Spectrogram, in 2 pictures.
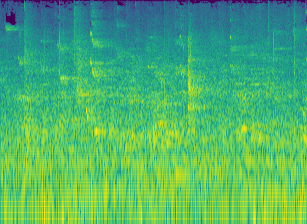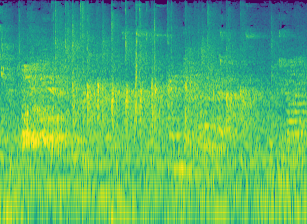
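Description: Foot-shuttlecock rally in a sports hall: sharp taps of the shuttlecock being kicked and brief high squeaks of shoes on the court floor, with players' voices. The voices and taps grow louder from about six and a half seconds in.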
